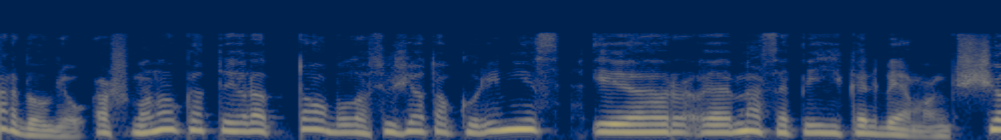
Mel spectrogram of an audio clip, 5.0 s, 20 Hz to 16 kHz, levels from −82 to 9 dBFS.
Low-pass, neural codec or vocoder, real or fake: 7.2 kHz; codec, 16 kHz, 2 kbps, FreqCodec, larger model; fake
